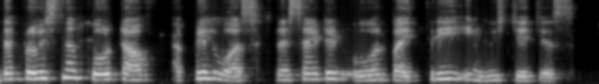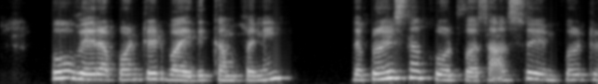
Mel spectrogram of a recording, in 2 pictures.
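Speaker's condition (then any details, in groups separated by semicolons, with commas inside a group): No condition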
